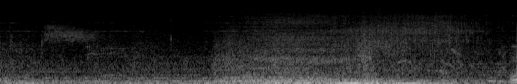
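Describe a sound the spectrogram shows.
Magic spells whoosh and crackle loudly.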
